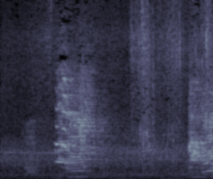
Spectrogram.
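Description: Domestic geese honking: one harsh call about half a second in and another starting near the end.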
